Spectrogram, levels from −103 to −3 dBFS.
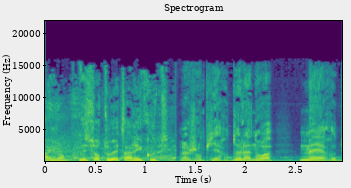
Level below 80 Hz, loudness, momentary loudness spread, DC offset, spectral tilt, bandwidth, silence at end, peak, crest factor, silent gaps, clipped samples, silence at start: -44 dBFS; -17 LUFS; 5 LU; under 0.1%; -4.5 dB/octave; 16 kHz; 0 s; -4 dBFS; 12 dB; none; under 0.1%; 0 s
